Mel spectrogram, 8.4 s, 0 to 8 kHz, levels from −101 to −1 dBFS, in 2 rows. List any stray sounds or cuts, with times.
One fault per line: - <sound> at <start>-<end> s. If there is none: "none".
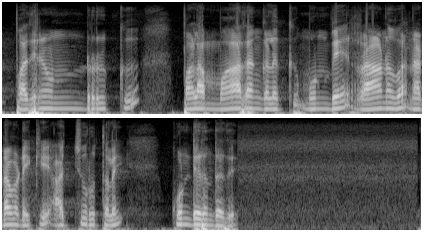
none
